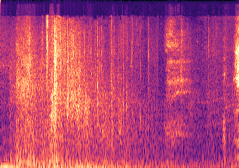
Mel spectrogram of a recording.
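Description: Confringo explosive spell blasts in the Hogwarts Legacy video game, a loud low rumbling boom that swells and slowly fades amid spell-combat effects, with a brief faint voice.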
